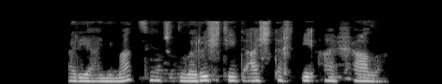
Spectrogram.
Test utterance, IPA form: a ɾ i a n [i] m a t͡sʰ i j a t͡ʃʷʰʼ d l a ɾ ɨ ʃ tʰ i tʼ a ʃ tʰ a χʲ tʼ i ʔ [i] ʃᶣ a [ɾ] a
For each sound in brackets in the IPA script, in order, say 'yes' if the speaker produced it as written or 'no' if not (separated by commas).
yes, no, no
